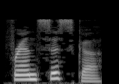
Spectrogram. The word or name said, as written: franziska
